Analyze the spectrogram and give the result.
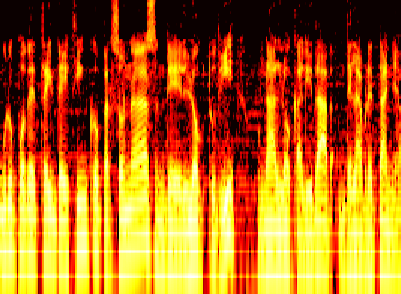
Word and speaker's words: Loctudy: Ya me ha corregido aquí el compañero, ¿eh? Porque no sabía yo muy bien la pronunciación de esta localidad de la Bretaña francesa. Es Loctudy, ¿eh?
